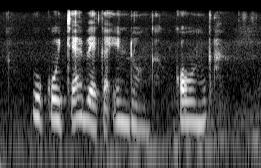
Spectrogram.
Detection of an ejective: present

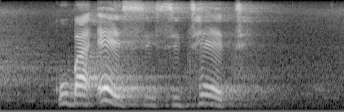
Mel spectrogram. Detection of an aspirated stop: present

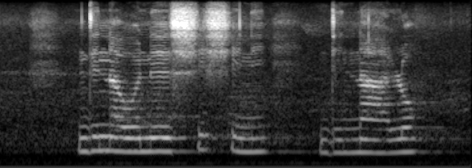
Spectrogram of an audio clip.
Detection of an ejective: absent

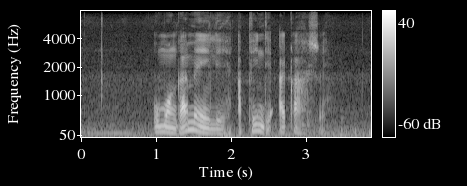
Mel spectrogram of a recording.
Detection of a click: present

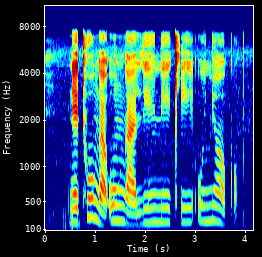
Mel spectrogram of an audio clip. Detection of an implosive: absent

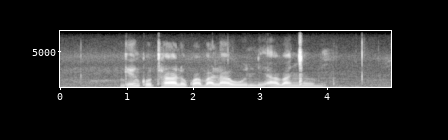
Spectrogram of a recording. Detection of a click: present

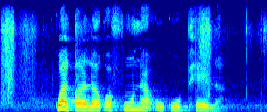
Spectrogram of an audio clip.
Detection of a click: present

